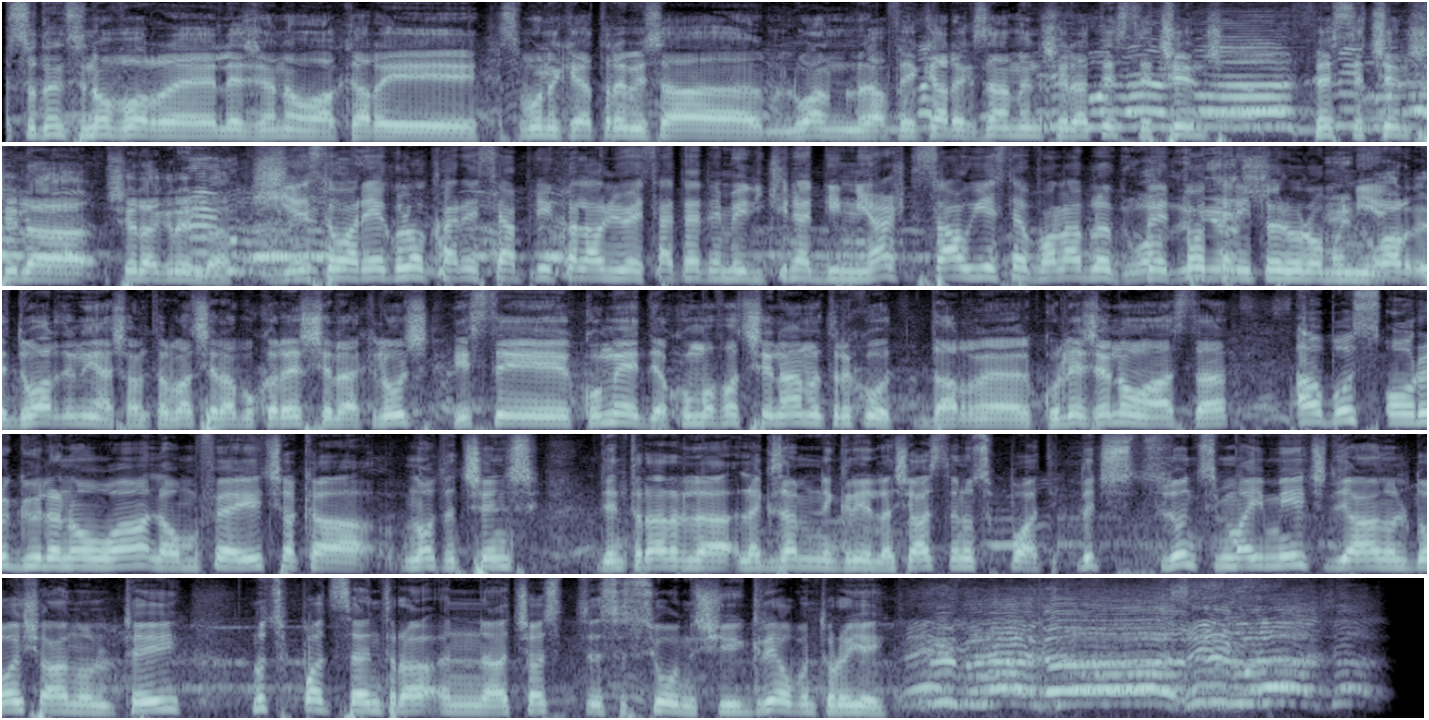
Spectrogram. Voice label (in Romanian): studenti protest vox pop, audio protest al studentilor straini; studentilor straini la universitatea de medicina si farmacie din iasi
